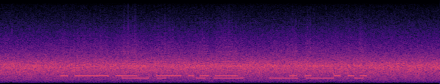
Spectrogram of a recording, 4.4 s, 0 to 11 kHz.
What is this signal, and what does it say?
Morse code, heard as two keyed tones, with radio static. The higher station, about 17 wpm, 1090 Hz: WX IS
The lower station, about 14 wpm, 790 Hz: NAME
